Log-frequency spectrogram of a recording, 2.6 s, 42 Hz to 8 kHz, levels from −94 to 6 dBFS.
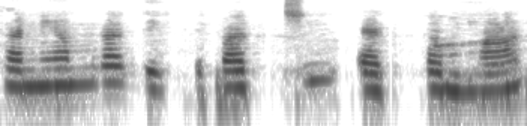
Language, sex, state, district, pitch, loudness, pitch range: Bengali, female, West Bengal, Jhargram, 210 Hz, -31 LUFS, 195-230 Hz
